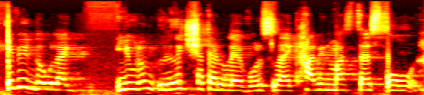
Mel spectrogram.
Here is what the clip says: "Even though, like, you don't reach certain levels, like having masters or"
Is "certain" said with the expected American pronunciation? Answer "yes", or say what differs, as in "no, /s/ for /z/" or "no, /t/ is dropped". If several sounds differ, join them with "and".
no, /ʃ/ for /s/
